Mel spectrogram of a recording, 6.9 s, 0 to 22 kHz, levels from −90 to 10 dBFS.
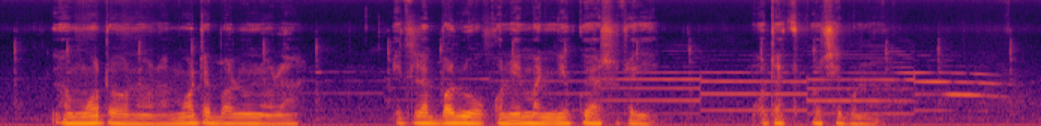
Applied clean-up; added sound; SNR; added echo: none; Clock + Motor vehicle (road) / Siren; 15 dB; none.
